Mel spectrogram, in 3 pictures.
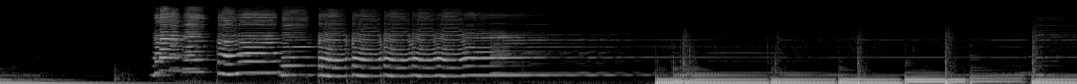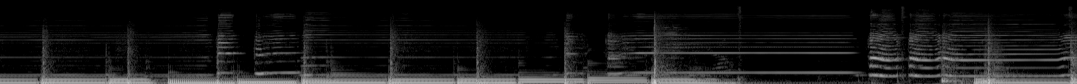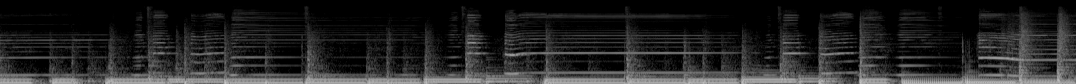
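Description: Blues harmonica playing alone with bent, wavering notes, then from about six seconds in the band joins with electric bass, drums and electric guitar while the harmonica plays long held and bent notes over a light, improvised blues groove. The band drops back briefly near the middle before coming in again.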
